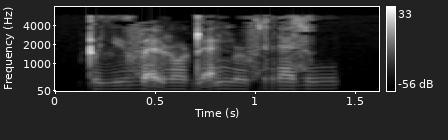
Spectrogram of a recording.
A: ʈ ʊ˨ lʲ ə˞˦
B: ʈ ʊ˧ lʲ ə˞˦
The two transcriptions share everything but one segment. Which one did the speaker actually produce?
A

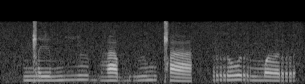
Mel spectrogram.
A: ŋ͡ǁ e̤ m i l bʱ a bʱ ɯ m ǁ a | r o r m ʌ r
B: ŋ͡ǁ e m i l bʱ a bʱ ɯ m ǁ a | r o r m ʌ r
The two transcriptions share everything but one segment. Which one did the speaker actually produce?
B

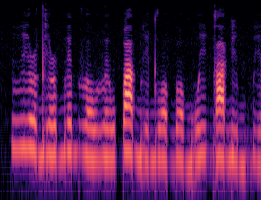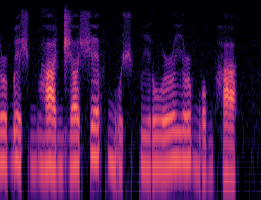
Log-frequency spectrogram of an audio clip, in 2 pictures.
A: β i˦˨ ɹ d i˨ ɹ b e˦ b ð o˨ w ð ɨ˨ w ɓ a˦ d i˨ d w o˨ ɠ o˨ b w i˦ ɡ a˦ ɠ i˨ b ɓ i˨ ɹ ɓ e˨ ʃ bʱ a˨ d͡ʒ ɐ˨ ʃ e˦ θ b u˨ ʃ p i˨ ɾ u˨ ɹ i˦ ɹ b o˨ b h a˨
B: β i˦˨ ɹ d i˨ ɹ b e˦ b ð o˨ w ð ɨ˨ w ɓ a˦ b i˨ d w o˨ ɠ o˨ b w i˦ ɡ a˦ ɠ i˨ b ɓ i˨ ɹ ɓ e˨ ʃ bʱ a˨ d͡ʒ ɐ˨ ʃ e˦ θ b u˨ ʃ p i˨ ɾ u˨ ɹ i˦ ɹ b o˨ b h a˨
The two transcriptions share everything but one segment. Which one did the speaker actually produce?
B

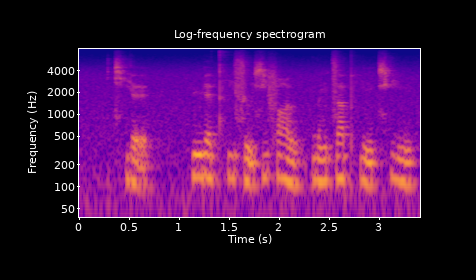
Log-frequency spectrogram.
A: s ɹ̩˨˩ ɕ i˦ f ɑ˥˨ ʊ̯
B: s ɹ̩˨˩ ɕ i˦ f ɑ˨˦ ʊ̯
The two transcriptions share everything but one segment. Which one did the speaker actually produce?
A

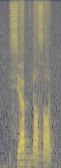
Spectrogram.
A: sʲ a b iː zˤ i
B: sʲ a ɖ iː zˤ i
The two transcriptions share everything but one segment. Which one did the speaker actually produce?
A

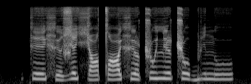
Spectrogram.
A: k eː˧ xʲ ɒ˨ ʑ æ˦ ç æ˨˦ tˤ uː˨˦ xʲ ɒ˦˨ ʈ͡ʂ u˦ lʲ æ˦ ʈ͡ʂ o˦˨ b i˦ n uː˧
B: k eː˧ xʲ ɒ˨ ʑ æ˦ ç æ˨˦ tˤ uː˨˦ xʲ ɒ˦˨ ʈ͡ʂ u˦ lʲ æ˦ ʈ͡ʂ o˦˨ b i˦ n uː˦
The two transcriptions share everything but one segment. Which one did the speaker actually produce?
B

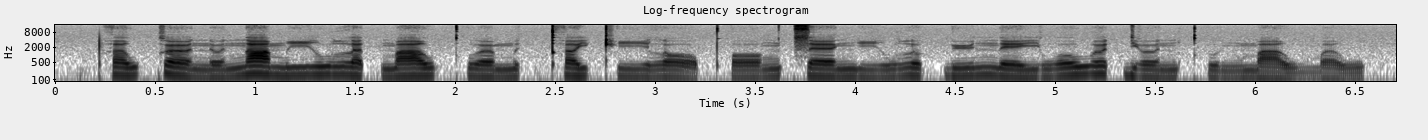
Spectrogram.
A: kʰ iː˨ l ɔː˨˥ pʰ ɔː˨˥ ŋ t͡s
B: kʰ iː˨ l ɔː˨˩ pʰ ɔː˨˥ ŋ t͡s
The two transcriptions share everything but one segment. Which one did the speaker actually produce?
B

